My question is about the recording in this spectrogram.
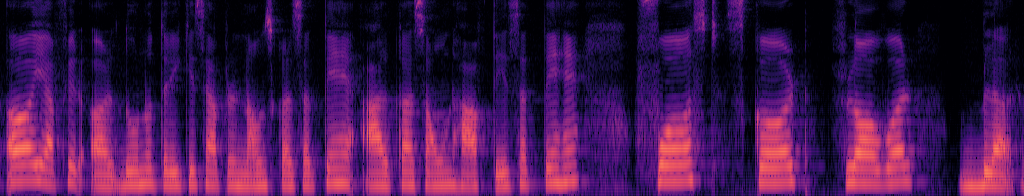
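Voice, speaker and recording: A woman teaching English pronunciation, explaining spelling rules step by step and repeating example words slowly and patiently. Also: medium pitch. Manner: patient and repetitive, restating each rule. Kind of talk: explaining phonics rules, reading letter pairs and example words aloud.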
